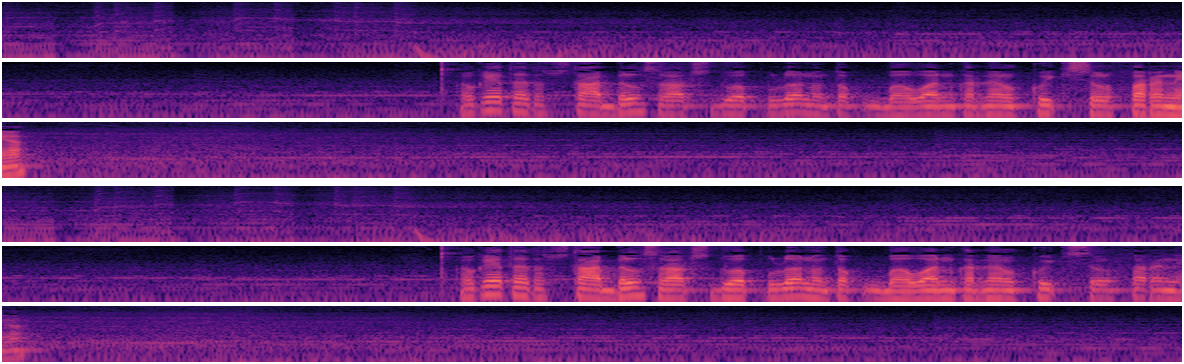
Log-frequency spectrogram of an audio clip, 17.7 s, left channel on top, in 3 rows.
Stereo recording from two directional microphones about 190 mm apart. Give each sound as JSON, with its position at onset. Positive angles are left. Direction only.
{"t": 8.1, "sound": "speech", "side_deg": -10}
{"t": 10.9, "sound": "speech", "side_deg": 10}
{"t": 11.5, "sound": "speech", "side_deg": 25}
